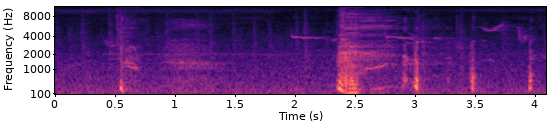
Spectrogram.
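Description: A single cough, then a heavier coughing fit followed by several short, sharp coughs spaced out, fairly quiet, with no talking.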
